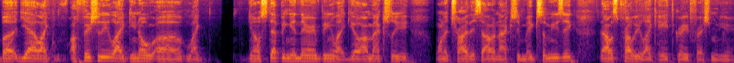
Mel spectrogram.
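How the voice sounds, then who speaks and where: An unremarkable speaking voice with an American accent, a fairly quick pace and fairly even intonation, in a very clean recording with a silent background. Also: man, medium pitch for a man. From Las Vegas, US. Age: 20s. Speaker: musician. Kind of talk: casual chat.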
